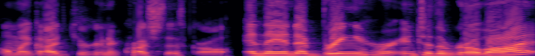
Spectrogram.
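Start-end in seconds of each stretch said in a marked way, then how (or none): 0.0-1.2 acted anxious tone, quieter. Retelling their own reaction to a tense camera shot: retelling an anxious reaction. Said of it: "genuinely gave me anxiety 'cause I was".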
